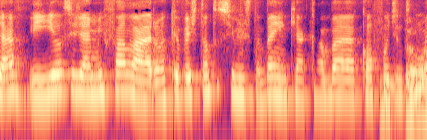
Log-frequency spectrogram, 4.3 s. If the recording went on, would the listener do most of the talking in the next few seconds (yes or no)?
yes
